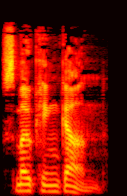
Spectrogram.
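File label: "smoking gun", British English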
